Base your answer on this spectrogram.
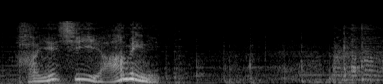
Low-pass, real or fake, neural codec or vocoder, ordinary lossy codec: none; fake; codec, 16 kHz, 0.4 kbps, LongCat-Audio-Codec; none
